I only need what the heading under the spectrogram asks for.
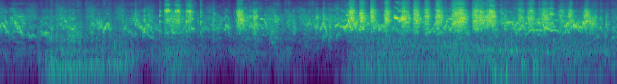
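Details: Colourful budgies chirping: quieter scratchy chatter at first, then a louder, denser outburst of rapid buzzy and squeaky notes from several birds.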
